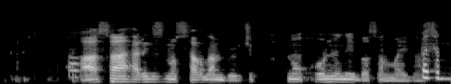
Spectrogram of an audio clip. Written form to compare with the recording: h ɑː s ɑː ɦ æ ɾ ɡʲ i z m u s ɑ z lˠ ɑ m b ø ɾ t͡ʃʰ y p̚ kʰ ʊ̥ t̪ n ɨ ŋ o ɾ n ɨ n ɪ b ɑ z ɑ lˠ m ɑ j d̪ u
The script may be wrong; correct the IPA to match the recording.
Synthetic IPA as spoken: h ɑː s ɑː ɦ æ ɾ ɡʲ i z m u s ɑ ʁ lˠ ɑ m b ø ɾ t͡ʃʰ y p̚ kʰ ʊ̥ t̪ n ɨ ŋ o ɾ n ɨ n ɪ b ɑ s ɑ lˠ m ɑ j d̪ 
